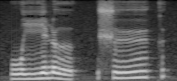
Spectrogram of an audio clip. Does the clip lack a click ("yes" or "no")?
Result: yes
